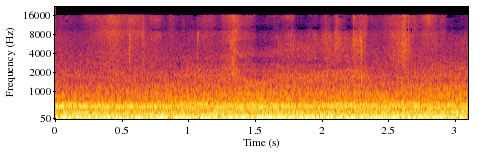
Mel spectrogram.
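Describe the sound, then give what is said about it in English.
A car driving, heard from inside the cabin: a steady low rumble of engine and road noise that stays constant and loud throughout, with no voices. “We're driving to a camp right now.”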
